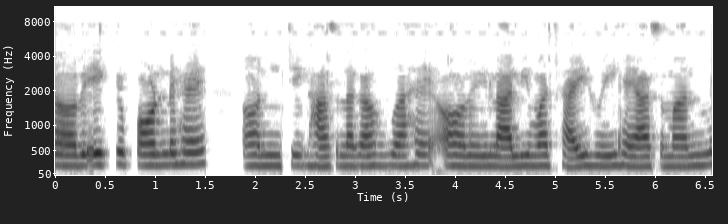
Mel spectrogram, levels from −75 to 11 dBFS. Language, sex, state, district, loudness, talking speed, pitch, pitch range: Hindi, female, Haryana, Rohtak, -18 LUFS, 145 wpm, 205 Hz, 200-215 Hz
